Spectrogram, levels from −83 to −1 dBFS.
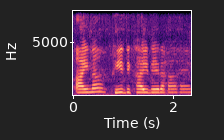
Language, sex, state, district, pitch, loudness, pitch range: Hindi, male, Maharashtra, Mumbai Suburban, 300 Hz, -16 LUFS, 295-305 Hz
